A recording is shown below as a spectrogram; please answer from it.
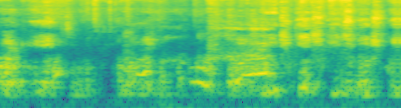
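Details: Low throaty growling from a Shar Pei mother with her pups, short rumbling bursts with small wavering whines in between, in a small indoor room.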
